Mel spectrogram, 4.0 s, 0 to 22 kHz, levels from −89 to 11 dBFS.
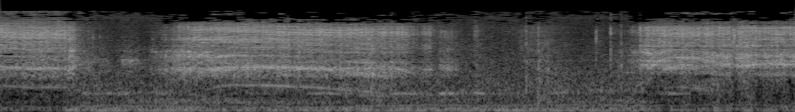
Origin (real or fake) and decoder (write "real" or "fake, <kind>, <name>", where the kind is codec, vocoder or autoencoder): real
